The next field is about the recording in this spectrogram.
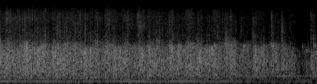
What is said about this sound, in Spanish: Vamos a darle un aplauso al Rey de Reyes y Señor de Señores, Jesucristo.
